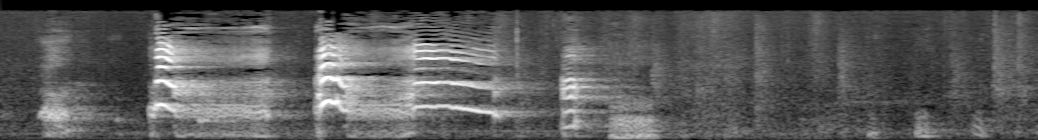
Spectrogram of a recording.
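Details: Pyrenean Mastiff puppies, four weeks old, playing together: a few loud, high, harmonic yips and barks in the first three seconds, then quieter scattered squeaks and soft sounds.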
